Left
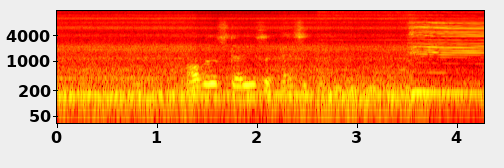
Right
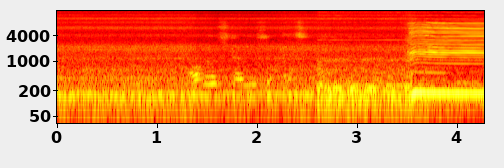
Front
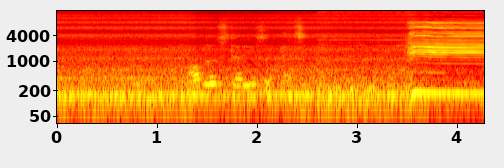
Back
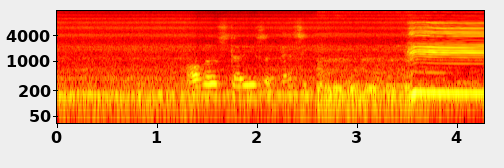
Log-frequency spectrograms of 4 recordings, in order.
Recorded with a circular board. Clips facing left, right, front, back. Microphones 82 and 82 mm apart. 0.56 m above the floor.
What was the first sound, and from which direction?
A man speaking, 90° left.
